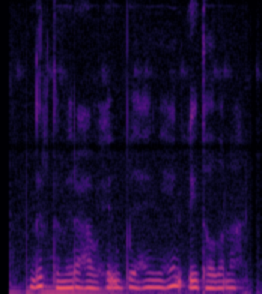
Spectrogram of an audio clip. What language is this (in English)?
Somali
